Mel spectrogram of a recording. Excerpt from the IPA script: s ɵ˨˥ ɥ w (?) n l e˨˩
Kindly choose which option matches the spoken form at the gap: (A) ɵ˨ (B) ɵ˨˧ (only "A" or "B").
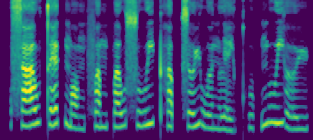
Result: A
